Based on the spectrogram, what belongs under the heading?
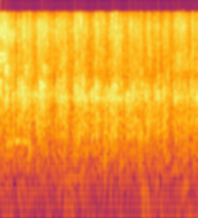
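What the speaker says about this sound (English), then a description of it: "Big round of applause for them," Audience applause greeting a panel invited onto a stage at an industry talk on LGBTQ+ perspectives, a steady wash of clapping from a crowd lasting the whole stretch with no speech over it.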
